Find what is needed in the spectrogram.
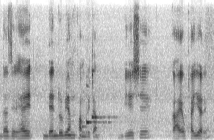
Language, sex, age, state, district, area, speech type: Bodo, male, 45-60, Assam, Chirang, rural, spontaneous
